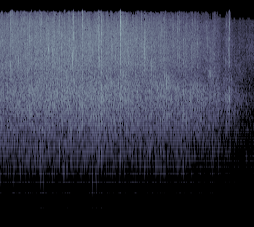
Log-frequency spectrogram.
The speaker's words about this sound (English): Yeah, you can clap. It's a good thing.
